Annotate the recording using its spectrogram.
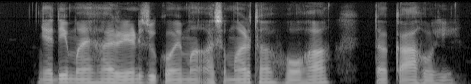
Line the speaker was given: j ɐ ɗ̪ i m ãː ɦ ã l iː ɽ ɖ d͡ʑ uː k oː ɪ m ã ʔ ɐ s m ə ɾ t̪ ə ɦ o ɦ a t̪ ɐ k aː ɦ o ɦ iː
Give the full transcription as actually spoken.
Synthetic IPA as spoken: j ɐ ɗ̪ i m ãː ɦ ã ɾ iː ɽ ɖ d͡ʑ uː k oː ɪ m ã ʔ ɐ s m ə ɾ t̪ʰ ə ɦ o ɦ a t̪ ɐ k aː ɦ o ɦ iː

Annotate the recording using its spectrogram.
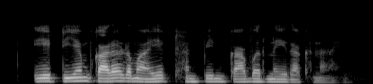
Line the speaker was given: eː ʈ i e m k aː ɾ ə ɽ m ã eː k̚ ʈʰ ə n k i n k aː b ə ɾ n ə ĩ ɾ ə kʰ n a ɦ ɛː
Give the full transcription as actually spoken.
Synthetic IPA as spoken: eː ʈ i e m k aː ɾ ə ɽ m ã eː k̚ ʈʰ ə n p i n k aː b ə ɾ n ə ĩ ɾ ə kʰ n a ɦ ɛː

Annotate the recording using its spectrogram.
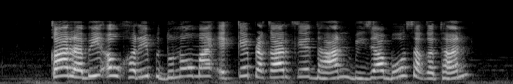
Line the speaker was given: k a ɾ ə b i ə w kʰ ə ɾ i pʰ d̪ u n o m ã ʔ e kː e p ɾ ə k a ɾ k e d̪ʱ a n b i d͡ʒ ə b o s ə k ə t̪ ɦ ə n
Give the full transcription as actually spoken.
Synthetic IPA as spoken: k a ɾ ə b i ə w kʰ ə ɾ i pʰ d̪ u n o m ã ʔ e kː e p ɾ ə k a ɾ k e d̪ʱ a n b i d͡ʒ a b o s ə k ə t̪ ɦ ə n

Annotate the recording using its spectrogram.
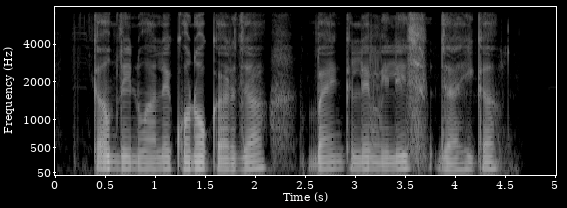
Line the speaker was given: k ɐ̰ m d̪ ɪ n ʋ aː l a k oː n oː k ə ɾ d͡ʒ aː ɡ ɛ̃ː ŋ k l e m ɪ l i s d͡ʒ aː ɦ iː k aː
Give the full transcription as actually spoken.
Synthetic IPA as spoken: k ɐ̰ m d̪ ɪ n ʋ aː l e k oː n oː k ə ɾ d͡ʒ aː b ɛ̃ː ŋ k l e m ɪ l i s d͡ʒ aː ɦ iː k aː

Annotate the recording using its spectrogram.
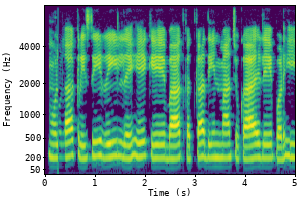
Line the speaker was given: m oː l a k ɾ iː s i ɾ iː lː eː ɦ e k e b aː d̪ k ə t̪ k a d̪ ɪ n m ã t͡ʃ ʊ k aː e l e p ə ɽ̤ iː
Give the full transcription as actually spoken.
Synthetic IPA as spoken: m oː l a k ɾ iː s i ɾ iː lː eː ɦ e k e b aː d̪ k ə t̪ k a d̪ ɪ n m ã t͡ʃ ʊ k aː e l e p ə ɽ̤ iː

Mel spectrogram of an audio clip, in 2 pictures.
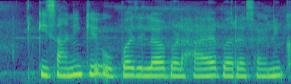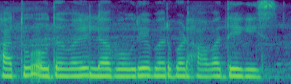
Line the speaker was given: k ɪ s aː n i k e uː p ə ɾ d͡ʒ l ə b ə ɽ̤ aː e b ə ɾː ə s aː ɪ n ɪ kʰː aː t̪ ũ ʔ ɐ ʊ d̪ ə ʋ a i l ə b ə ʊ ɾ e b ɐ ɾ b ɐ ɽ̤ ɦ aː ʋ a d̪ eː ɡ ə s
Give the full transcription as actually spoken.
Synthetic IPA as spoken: k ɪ s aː n i k e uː p ə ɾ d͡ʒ l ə b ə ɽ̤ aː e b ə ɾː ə s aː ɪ n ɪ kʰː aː t̪ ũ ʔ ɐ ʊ d̪ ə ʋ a i l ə b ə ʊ ɾ e b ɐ ɾ b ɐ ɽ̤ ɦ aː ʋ a d̪ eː ɡ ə s

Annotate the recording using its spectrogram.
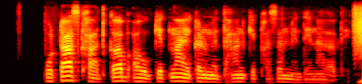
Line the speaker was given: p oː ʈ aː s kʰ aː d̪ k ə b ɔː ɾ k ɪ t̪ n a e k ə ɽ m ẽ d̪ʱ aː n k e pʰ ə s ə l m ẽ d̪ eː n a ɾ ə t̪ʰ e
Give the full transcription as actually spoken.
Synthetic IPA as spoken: p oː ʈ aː s kʰ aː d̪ k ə b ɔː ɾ k ɪ t̪ n a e k ə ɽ m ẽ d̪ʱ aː n k e pʰ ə s ə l m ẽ d̪ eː n a ɾ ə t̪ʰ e

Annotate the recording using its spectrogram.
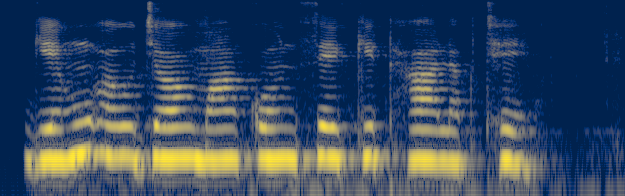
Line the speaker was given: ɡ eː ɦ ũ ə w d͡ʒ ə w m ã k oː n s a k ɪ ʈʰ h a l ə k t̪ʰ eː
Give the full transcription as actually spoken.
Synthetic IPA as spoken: ɡ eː ɦ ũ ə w d͡ʒ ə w m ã k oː n s e k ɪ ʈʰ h a l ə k t̪ʰ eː

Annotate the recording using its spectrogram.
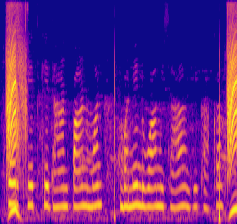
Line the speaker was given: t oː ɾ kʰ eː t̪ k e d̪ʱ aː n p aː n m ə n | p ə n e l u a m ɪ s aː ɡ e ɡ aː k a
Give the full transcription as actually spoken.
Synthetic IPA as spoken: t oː ɾ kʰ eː t̪ k e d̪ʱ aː n p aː n m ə n | b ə n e l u a m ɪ s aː ɡ e k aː k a

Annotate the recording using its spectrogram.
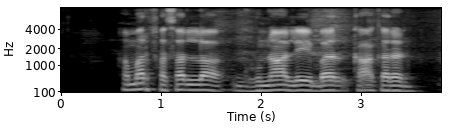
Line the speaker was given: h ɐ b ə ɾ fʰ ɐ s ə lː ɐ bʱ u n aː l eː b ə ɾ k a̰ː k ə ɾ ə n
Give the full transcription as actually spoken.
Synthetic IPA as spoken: h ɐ m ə ɾ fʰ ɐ s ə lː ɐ ɡʱ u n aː l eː b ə ɾ k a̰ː k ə ɾ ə n

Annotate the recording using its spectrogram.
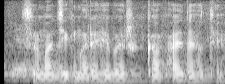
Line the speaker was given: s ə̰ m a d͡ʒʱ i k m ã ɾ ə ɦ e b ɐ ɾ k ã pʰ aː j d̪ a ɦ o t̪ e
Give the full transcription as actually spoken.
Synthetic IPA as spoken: s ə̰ m a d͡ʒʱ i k m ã ɾ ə ɦ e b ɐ ɾ k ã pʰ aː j d̪ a ɦ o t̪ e

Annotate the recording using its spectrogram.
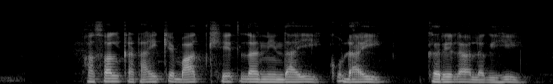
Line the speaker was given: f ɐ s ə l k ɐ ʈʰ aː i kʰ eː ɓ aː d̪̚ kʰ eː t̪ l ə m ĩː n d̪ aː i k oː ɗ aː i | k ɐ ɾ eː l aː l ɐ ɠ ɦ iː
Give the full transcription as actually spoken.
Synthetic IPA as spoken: f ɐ s ə l k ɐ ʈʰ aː i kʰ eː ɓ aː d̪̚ kʰ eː t̪ l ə n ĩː n d̪ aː i k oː ɗ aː i | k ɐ ɾ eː l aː l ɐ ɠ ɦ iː

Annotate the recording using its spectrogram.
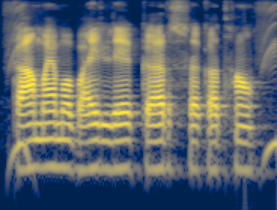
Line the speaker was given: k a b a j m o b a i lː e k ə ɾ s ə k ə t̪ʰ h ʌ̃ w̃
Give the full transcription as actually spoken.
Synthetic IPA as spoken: k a m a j m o b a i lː e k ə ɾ s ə k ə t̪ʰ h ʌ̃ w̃

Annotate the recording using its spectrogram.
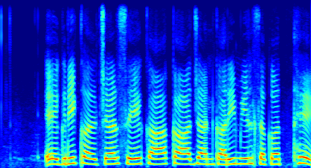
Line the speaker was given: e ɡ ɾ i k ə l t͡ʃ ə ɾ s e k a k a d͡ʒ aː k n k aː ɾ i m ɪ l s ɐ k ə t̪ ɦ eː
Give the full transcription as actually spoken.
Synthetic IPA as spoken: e ɡ ɾ i k ə l t͡ʃ ə ɾ s e k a k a d͡ʒ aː n k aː ɾ i m ɪ l s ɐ k ə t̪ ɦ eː

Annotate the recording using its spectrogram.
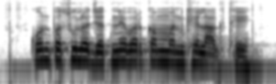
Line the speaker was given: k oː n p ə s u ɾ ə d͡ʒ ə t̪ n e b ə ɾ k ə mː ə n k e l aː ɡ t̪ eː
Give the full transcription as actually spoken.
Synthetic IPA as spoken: k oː n p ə s u l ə d͡ʒ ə t̪ n e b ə ɾ k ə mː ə n kʰ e l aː ɡ t̪ʰ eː

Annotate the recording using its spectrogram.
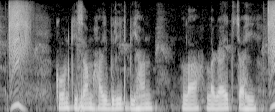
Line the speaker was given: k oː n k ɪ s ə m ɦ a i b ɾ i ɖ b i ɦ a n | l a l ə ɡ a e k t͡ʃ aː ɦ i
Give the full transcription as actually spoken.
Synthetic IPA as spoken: k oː n k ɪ s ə m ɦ a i b ɾ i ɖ b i ɦ a n | l a l ə ɡ a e k t͡ʃ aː ɦ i

